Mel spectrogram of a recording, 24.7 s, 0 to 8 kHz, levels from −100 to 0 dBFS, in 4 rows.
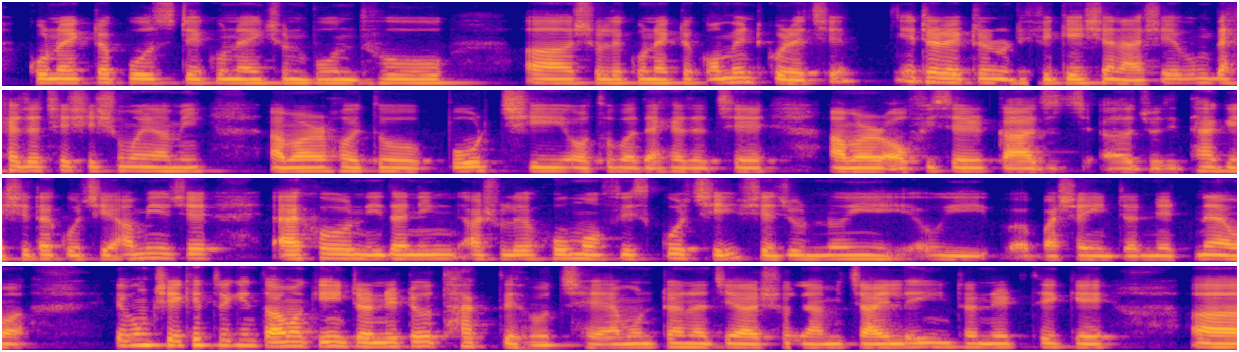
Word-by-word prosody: কোন 145 0 +2
একটা 145 +1 -2
পোস্টে 140 -1 0
কোন 140 - +2
একজন 135 0 -2
বন্ধু 130 +1 -1 0.7
আ - - +4
আসলে 135 0 -1
কোন 135 - +1
একটা 135 +1 -5
কমেন্ট 155 +3 0
করেছে। 235 -1 +1 0.4
এটার 165 -2 +3
একটা 145 +1 -5
notification 135 +1 -1
আসে 120 - -6
এবং 145 +1 -7
দেখা 140 +3 0
যাচ্ছে 145 +1 -1
সেই 140 0 -3
সময় 140 -1 0
আমি 130 0 -1 0.4
আমার 130 +1 +5
হয়তো 125 0 -1 0.3
পড়ছি 140 -1 0 0.2
অথবা 125 +1 -3
দেখা 125 +2 -3
যাচ্ছে 120 +1 -3 0.5
আমার 120 0 +6 0.2
অফিসের 125 +1 -1 0.2
কাজ 115 0 +5 0.4
আ - - -1 0.2
যদি 230 0 -7
থাকে 135 -2 0
সেটা 145 0 0
করছি 135 +1 -3
আমি 160 +3 -3
এই - - -7
যে 160 - +3 0.5
এখন 155 +1 -1 0.2
ইদানিং 145 0 +3 0.2
আসলে 140 0 -1
হোম 150 0 0
অফিস 140 0 -3
করছি 155 -3 0 0.2
সেজন্যই 130 0 0 0.3
ওই 255 -2 -3 0.3
ও - - -3
বাসায় 255 -1 0
internet 245 0 -2
নেওয়া 130 -4 +4 0.5
এবং 190 +1 +2
সেক্ষেত্রে 190 +1 +3
কিন্তু 185 -4 +1
আমাকে 160 -1 +2
ইন্টারনেটেও 150 +2 +3
থাকতে 155 0 -1
হচ্ছে। 100 +3 -3 0.2
এমনটা 125 +2 0
না 130 - +3
যে - - +2
আসলে 125 +2 -6
আমি 120 0 0
চাইলেই 125 +3 +4
internet 125 -1 -1
থেকে 130 -2 +1 0.6
আ - - +9
140 Hz, 165 wpm, -23 LUFS, 130-150 Hz, 0.7 s, আ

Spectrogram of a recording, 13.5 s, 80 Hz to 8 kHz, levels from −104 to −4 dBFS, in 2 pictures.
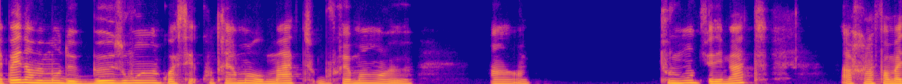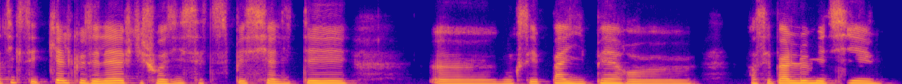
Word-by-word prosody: a - - 0
pas 240 - +7
énormément 225 -2 +4
de 195 -2 +4
besoins 210 +5 +3
quoi, 180 -3 -1
c'est 180 - -5
contrairement 195 +1 -2
aux - - +1
maths 200 +4 -1
où 185 - -7
vraiment, 185 +1 -3
heu, 170 - -4 0.6
hein, 175 0 -4 1.1
tout 200 - -3
le 200 - +3
monde 225 +1 +1
fait 180 - 0
des 175 - +2
maths. 220 +5 -1 0.5
Alors - - -3
que - - -4
l'informatique, 185 +5 0
c'est - - -3
quelques 215 -3 0
élèves 200 +2 +5
qui 205 - -7
choisissent 190 +1 -1
cette 180 - -7
spécialité, 195 +1 +1 0.6
heu, 165 -1 -2
donc 170 -1 -6
c'est 175 - -2
pas 180 +3 +1
hyper, 190 0 +1
heu, 160 -1 -3 0.4
enfin 180 - -2
c'est 185 - -3
pas 200 +2 +6
le 205 +1 +6
métier. 200 -1 +2
195 Hz, 180 wpm, -26 LUFS, 180-205 Hz, 1.1 s, pas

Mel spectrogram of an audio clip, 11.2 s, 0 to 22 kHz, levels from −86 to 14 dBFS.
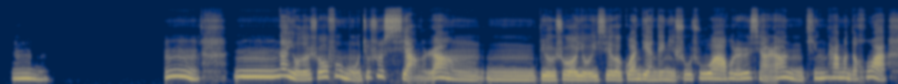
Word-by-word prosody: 嗯。 200 -4 -1 1.4
嗯。 260 -7 +1 0.4
嗯， 270 0 +3
那 305 +1 +1
有 200 -9 +2
的 165 +1 0
时 215 - -4
候 250 - +3
父 285 0 -3
母 185 -9 -1
就 - - -6
是 280 +3 -2
想 - - +1
让， 230 -4 +2 0.4
嗯， 150 -2 -5
比 - - 0
如 150 -1 +3
说 160 +1 +2
有 145 -3 +1
一 145 - 0
些 160 +3 -2
个 160 -2 +1
观 175 +3 0
点 170 -4 0
给 160 +1 -3
你 155 -3 -4
输 180 +5 -3
出 200 +3 -1
啊， 195 -3 +5
或 200 +2 -2
者 185 - 0
是 210 +2 +2
想 220 - -2
让 235 0 +1
你 165 -7 -4
听 215 +6 -3
他 230 0 0
们 225 -2 -1
的 170 - -4
话。 250 +3 +2
195 Hz, 215 characters per minute, -22 LUFS, 160-235 Hz, 1.4 s, 啊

